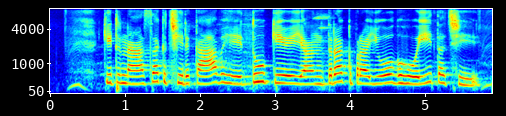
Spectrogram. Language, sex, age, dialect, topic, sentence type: Maithili, female, 18-24, Southern/Standard, agriculture, question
